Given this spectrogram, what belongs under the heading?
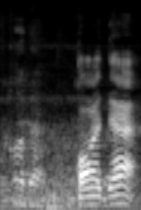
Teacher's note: Because remember, qa is isti'ala. It's heavy. But dal is not. So you can't say qadda.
